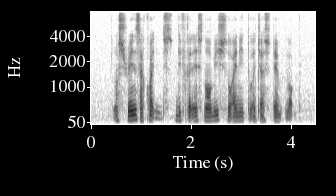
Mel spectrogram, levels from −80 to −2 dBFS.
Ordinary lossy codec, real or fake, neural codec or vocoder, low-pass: none; real; none; none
